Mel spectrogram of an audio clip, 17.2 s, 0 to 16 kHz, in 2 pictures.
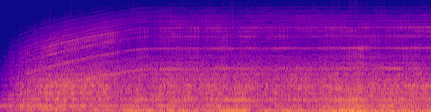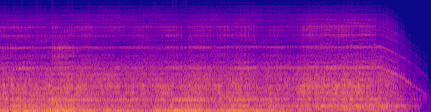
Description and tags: DS.Catamarca.Trip.7
Trip.7 Acceleration
remembering a Trip with “DONPEDRO”, at some great landscapes at Catamarca. Re-Sample of File=44289. Using SoundForge Process, Effects, tools in a RANDOM WAY, Just doing some “Makeup” at them
ambient, atmosphere, field-recording, noise, processed, sound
